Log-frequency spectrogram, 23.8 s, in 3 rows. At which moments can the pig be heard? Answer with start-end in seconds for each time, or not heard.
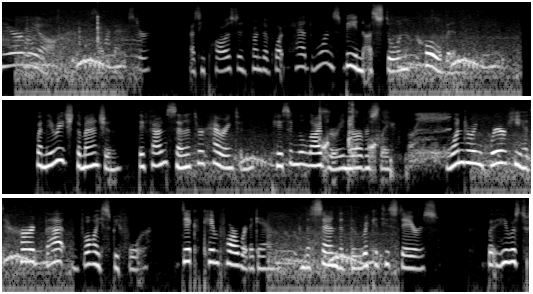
12.7-14.7.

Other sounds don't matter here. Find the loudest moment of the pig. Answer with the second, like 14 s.
13 s.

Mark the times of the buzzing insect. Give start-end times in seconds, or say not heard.
0.0-2.1.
